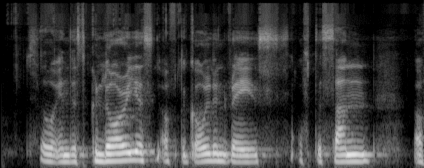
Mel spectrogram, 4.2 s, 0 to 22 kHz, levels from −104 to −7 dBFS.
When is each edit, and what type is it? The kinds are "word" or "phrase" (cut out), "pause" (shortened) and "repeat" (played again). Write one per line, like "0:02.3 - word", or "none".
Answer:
0:01.6 - word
